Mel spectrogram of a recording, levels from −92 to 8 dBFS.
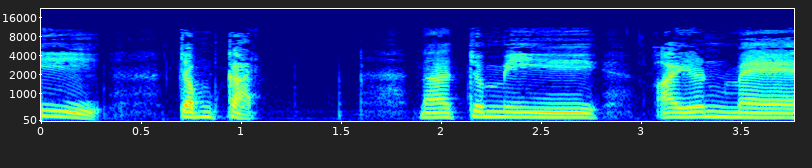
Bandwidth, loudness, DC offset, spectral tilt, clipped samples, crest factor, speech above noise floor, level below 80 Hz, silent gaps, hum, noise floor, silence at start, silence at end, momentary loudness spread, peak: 11.5 kHz; -29 LUFS; under 0.1%; -6 dB/octave; under 0.1%; 20 dB; 37 dB; -74 dBFS; none; none; -65 dBFS; 0 s; 0 s; 8 LU; -10 dBFS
